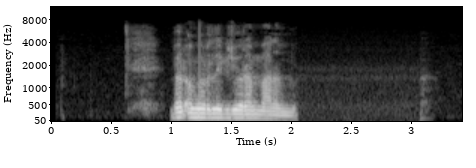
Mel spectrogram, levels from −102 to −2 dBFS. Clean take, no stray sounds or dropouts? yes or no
yes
